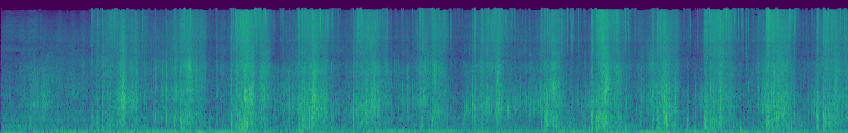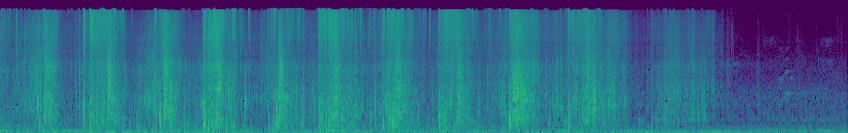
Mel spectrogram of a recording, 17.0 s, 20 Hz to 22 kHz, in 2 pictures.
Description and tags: One of those accidental recordings, I was walking around recording bees in my back garden. Recording chain: AT3032 microphones - Sound Devices MixPre - Edirol R09HR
